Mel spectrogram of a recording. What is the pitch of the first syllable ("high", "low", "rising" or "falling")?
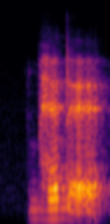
rising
